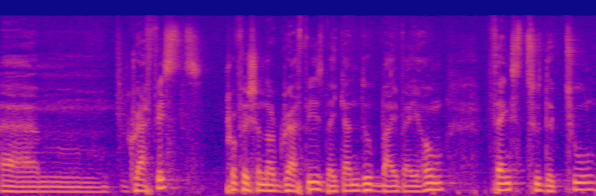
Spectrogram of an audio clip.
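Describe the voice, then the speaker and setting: A man's fairly low voice in a French accent, very slow in pace, with ordinary pitch variation. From France. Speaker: student asking a question. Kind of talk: audience question at symposium. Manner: halting.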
